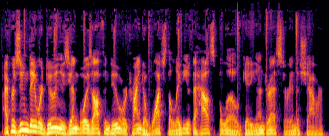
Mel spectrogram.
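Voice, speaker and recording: A man playing a true-crime podcast host, delivering scripted narration in a measured, deliberate way. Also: sits low, lively intonation, a little mellow. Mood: grave, measured. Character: male true-crime podcast host, solemn small-town investigator.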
